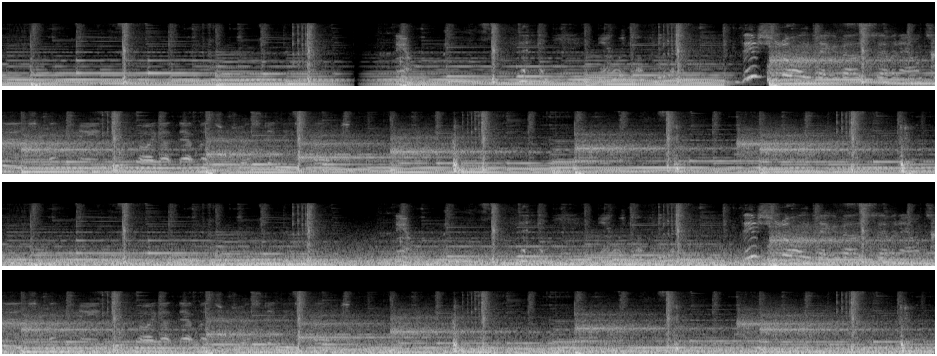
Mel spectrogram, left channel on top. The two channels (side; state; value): right; noise; rumble, 1 dB below the sound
